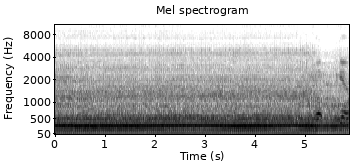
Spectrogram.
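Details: Husqvarna mower with aluminum deck and a transplanted single-cylinder engine, after a new gas tank, a replacement carb and a tune-up, started after priming. It holds a steady, even idle with a clean firing beat and no misses or rattles, running healthy.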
